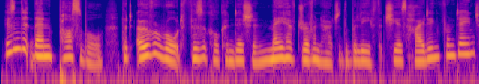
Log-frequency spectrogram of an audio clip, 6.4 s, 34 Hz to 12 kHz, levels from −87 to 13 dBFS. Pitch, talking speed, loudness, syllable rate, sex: 210 Hz, 205 wpm, -20 LUFS, 5.5 syllables/s, female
